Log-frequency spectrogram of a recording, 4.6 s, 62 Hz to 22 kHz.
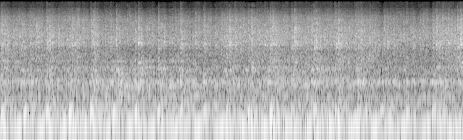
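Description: A C4 Corvette engine runs steadily with a rough, pulsing low rumble while a wheel spins, loud and close with no talk.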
